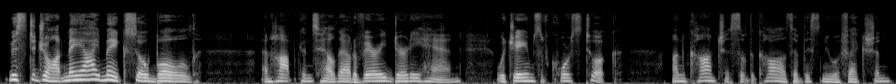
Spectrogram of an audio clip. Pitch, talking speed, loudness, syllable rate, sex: 150 Hz, 190 wpm, -19 LUFS, 5.2 syllables/s, female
